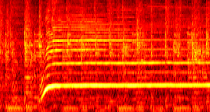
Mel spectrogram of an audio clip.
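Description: Chicago blues band recording playing a fast boogie instrumental break: bass and drums keep a repeating shuffle pattern while, about a second in, a lead note slides up sharply and is held on one steady pitch, typical of an electric guitar sustaining a bent note.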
